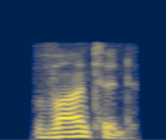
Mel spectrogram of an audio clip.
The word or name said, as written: vaunted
